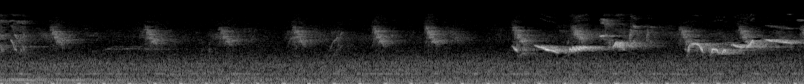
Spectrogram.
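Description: Birds chirping: a steady run of short high chirps, about two a second, with louder warbling phrases that rise in pitch about five and seven seconds in.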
